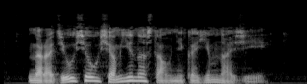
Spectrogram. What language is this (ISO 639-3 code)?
bel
